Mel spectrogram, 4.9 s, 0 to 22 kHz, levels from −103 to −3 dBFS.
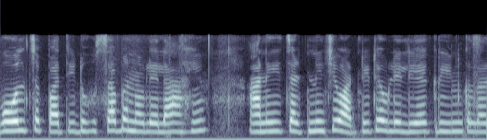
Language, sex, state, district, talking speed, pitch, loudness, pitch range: Marathi, female, Maharashtra, Pune, 245 wpm, 260 Hz, -20 LUFS, 250-275 Hz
